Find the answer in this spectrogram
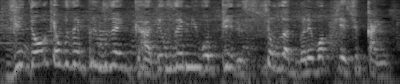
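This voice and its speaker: A woman's voice: animated, very fast, over music. Indignant woman ranting on a live stream. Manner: indignant, scolding, full of rhetorical questions; sudden high exclamations. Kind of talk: social media livestream rant.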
